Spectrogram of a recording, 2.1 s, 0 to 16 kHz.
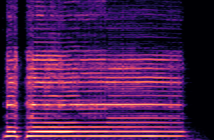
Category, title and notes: Music > Solo instrument
MUSCInst-Blue Snowball Microphone, CU Kazoo, 'Ta Da!' Accent 01 Nicholas Judy TDC
A kazoo 'ta-da!' accent.
kazoo, accent, Blue-brand, ta-da, cartoon, Blue-Snowball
